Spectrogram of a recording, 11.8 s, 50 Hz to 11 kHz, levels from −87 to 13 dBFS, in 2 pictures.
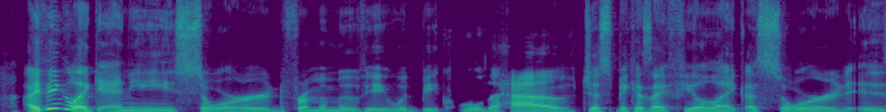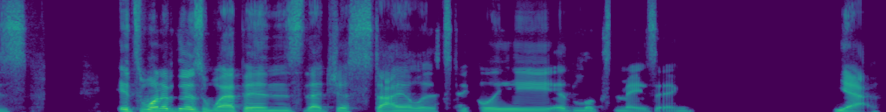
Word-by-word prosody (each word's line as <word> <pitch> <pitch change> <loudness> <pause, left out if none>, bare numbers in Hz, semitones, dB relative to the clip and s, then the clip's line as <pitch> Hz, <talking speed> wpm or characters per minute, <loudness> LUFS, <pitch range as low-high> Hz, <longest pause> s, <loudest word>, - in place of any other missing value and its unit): I - - +8
think, 425 -2 +7
like, 145 - +7
any 120 +1 -3
sword 110 +2 -3
from 120 -1 -3
a 120 - -3
movie 120 0 -5
would 120 -1 -8
be 115 0 -7
cool 115 +1 -8
to 115 - -3
have, 120 +1 +2
just 120 -2 -2
because 125 0 -2
I 115 -1 +2
feel 120 -1 -2
like 115 -1 -3
a - - -1
sword 115 0 -3
is 115 0 -6 0.6
it's 170 -2 +3
one 185 +3 +9
of 210 -2 +4
those 185 -8 +5
weapons 125 -1 +2
that 115 -2 0
just 120 -1 -3
stylistically, 130 +5 -2
it 115 - -4
looks 115 -1 -8
amazing. - - -9 1.0
Yeah. - - +1
120 Hz, 170 wpm, -24 LUFS, 115-125 Hz, 1.0 s, one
